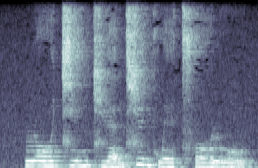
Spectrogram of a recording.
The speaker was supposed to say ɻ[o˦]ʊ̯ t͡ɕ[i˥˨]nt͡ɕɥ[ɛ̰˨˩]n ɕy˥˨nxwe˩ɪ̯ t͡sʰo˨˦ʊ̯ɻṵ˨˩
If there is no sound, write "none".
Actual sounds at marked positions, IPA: o˨˦, i˨˦, ɛ̰˨˩

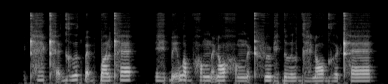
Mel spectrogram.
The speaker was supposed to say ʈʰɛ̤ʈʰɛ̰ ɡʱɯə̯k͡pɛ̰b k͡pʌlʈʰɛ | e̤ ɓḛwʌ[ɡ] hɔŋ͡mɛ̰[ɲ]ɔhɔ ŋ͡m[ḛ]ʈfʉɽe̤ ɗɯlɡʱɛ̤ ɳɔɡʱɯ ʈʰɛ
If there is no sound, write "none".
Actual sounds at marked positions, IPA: b, ɳ, ɛ̰

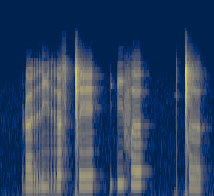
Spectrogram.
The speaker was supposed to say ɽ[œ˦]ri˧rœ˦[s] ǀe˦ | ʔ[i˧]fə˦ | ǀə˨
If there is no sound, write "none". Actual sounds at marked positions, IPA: œ˨, s, i˦

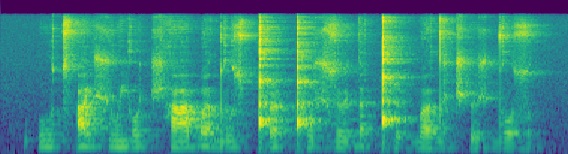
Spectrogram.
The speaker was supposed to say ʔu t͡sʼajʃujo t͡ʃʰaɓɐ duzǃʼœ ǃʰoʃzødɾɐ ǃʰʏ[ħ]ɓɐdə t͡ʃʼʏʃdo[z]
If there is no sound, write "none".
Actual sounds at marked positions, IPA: ʔ, z

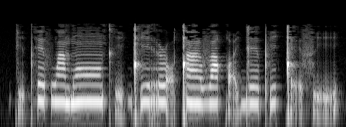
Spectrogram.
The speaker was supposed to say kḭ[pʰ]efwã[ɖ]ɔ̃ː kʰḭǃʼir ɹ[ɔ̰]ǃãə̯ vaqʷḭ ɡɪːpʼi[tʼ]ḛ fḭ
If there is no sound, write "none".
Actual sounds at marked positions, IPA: pʰ, b, ɔ̰, ǃ

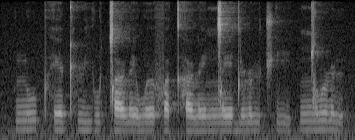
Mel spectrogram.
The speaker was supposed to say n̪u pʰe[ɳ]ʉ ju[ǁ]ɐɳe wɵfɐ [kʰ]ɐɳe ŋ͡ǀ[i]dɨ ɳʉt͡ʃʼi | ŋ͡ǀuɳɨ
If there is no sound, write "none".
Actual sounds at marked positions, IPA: ʈʰ, ǀ, kʰ, e

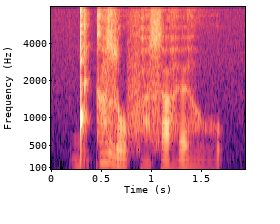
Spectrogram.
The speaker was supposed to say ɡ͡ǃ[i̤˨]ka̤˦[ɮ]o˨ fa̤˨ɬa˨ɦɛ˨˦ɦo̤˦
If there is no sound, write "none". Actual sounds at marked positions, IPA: i̤˨, ɮ

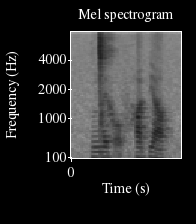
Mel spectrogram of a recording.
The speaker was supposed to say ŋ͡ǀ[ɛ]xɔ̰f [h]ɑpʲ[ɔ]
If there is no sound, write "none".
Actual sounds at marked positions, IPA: ɛ, h, ɑ

